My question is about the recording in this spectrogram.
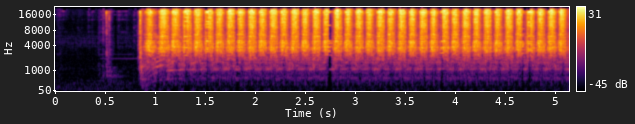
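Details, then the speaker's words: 1979 Mazda RX-7 rotary, not started in 16 years, carburetor newly installed with makeshift fuel system and regulator, very wet plugs: steady cranking about three beats a second with even suck-and-push, showing some compression, no start. "Sounds like it might be making compression too. Or at least some. I can hear some suck."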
